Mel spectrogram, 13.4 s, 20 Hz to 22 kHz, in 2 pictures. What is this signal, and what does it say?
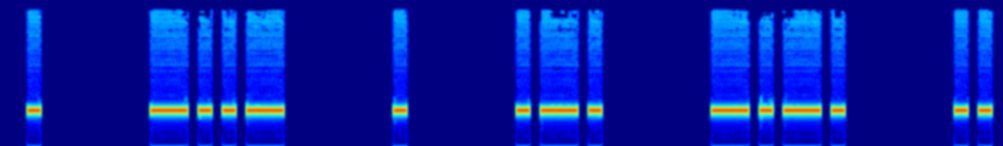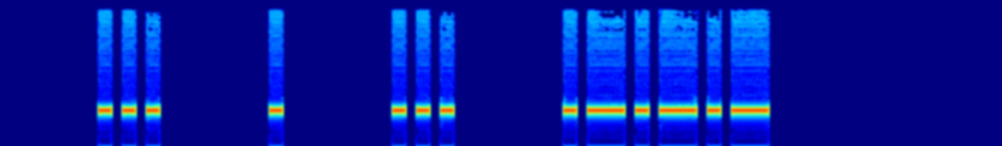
Morse code, heard as a keyed tone, about 15 wpm, spaced as for 8 wpm, 1000 Hz. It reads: EXERCISES.
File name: qotdfiles / 8wpm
